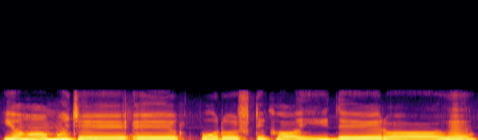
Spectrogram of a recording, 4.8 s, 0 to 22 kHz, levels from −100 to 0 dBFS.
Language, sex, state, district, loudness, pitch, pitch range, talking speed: Hindi, female, Madhya Pradesh, Umaria, -10 LUFS, 235 Hz, 230-250 Hz, 100 wpm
